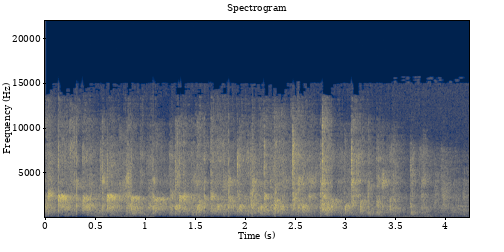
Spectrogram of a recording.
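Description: Audience applauding: many hands clapping at once in a dense, steady patter that eases off near the end.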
